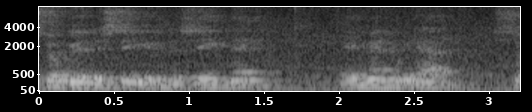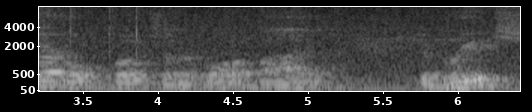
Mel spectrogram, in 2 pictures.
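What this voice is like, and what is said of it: Hoarse preacher's voice. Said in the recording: “I'm a little hoarse, you might tell that from this morning. And probably will be more than likely a little bit more hoarse”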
